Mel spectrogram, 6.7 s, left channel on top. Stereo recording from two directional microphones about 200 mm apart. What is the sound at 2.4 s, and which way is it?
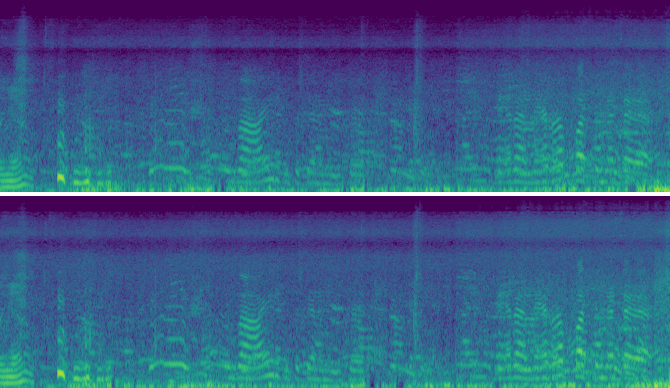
Speech, 15° right (ahead or behind).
